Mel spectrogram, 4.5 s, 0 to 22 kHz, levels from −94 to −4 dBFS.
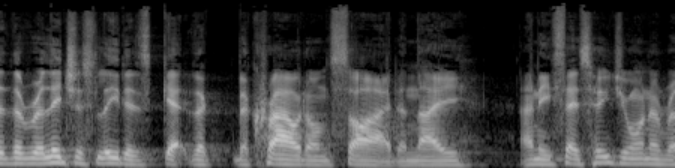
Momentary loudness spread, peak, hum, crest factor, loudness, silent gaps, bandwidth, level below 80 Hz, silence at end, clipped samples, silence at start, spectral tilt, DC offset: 9 LU; -10 dBFS; none; 22 dB; -32 LUFS; none; over 20 kHz; -66 dBFS; 0 s; under 0.1%; 0 s; -4.5 dB/octave; under 0.1%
